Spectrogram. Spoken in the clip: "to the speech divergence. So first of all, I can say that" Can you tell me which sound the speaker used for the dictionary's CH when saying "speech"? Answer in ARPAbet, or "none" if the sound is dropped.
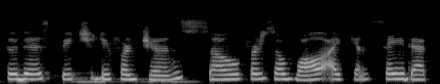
CH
